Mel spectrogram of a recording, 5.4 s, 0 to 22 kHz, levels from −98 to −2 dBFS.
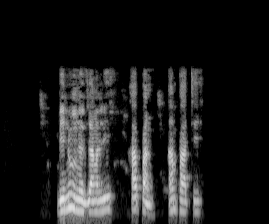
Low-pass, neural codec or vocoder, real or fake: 7.2 kHz; none; real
